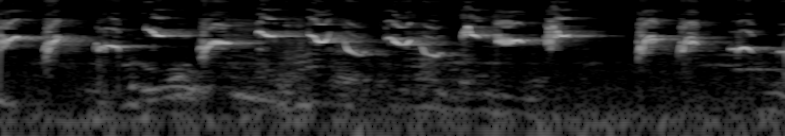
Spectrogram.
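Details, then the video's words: Oriental magpie-robin song, played to stimulate silent or lazy magpie-robins into singing, heard morning, midday and afternoon: clear whistled phrases, mostly high, with rising and falling slurred notes in quick varied bursts and short pauses between them. "KICAUAN KACER DI PAGI SIANG SORE HARI UNTUK MERANGSANG KACER BISU DAN MALAS BUNYI AGAR CEPAT GACOR"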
